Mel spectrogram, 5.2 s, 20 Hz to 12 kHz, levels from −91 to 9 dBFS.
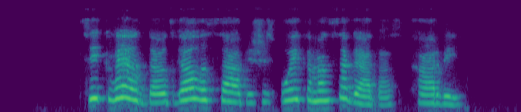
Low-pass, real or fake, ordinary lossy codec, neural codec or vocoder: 7.2 kHz; fake; Opus, 16 kbps; codec, 16 kHz, 16 kbps, FreqCodec, smaller model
